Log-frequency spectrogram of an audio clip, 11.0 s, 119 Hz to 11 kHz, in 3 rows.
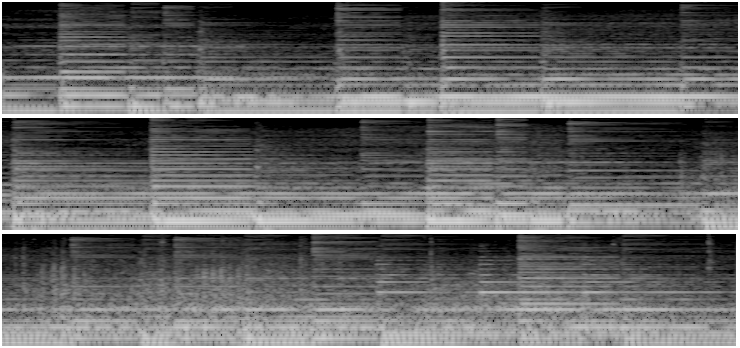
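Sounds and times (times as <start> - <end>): acoustic guitar music: 0.0 - 11.0
sliding barn door rumbling open: 6.0 - 11.0.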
